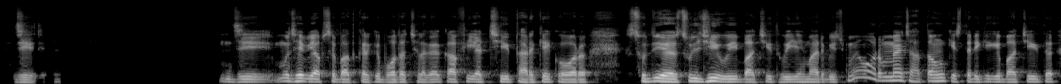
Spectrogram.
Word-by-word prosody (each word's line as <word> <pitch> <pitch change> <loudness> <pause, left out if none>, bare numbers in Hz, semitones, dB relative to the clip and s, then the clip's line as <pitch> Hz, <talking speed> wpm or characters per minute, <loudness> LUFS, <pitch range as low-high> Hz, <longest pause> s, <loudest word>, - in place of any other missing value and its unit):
जी, 110 -1 -2
जी, - - -17
जी। 115 - -22 1.6
जी, 120 -1 -3
मुझे 150 0 +3
भी 135 - +2
आपसे 130 -1 +1
बात 115 -2 0
करके 115 +1 -1
बहुत 115 0 -1
अच्छा 115 0 -3
लगा। 115 +2 -1
काफ़ी 120 +3 -2
अच्छी, 120 +2 0
तार्किक, 115 +3 -1
और 110 0 +2 0.5
सुदीअ 140 -2 +6
सुलझी 145 +4 +3
हुई 125 -2 +3
बातचीत 115 +2 -1
हुई 120 0 0
है 120 - -2
हमारे 120 0 -1
बीच 115 -1 -6
में। - - -5
और 165 +2 -3
मैं 185 - +4
चाहता 150 -2 -2
हूँ 155 +1 +1
कि 145 - -3
इस 135 +1 -7
तरीके 130 -1 -2
की 125 - +1
बातचीत 120 +2 -2
120 Hz, 190 wpm, -23 LUFS, 115-135 Hz, 1.6 s, सुदीअ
